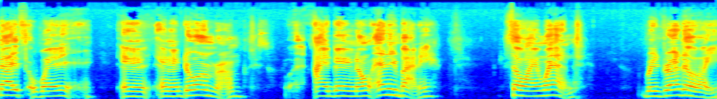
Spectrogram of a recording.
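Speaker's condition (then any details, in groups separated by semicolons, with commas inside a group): Cerebral palsy; speech affected to an extent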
